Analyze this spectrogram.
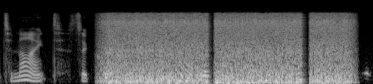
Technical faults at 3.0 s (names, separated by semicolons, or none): speech suppressed in double talk; burst of packet loss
